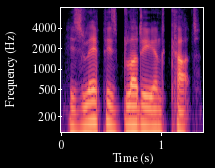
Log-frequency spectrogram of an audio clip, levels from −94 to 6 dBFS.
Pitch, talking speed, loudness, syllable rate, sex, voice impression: 140 Hz, 250 wpm, -17 LUFS, 5.3 syllables/s, male, masculine, adult-like, tensed, powerful, slightly muffled, fluent, slightly raspy, cool, intellectual, slightly refreshing, wild, lively, slightly intense, sharp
